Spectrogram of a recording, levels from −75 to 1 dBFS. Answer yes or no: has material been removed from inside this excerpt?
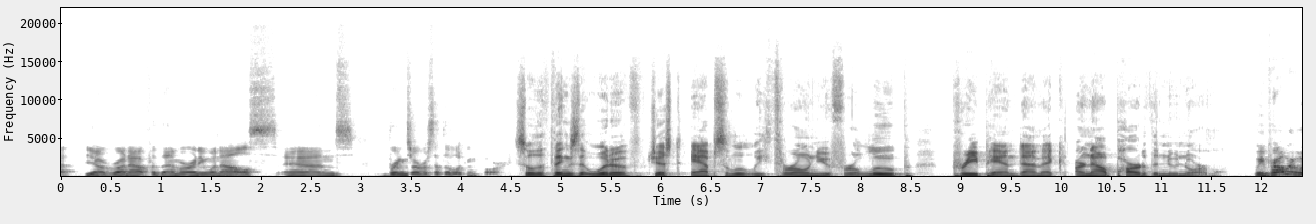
yes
